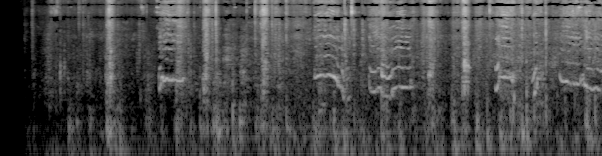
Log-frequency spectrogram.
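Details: Yoichi, a male tricolour Cavalier King Charles Spaniel born in Kurume, Fukuoka, turns cat-like at peak excitement during play, giving short wavering mid-pitched mewing cries between rustles and thumps of romping indoors.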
